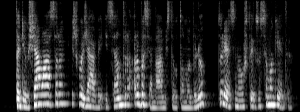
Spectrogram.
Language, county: Lithuanian, Vilnius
